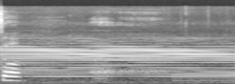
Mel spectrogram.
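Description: Steady drone of held tones rich in overtones, the tanpura drone that runs under a Hindustani classical concert, sounding alone after a brief spoken word at the start.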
